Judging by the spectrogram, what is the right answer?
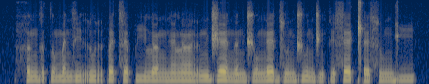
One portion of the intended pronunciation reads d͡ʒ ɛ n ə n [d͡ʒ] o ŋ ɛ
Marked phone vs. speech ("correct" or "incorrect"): correct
